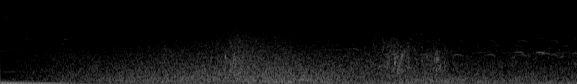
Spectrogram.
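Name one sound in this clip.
Water laps and splashes gently against a wooden boat.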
